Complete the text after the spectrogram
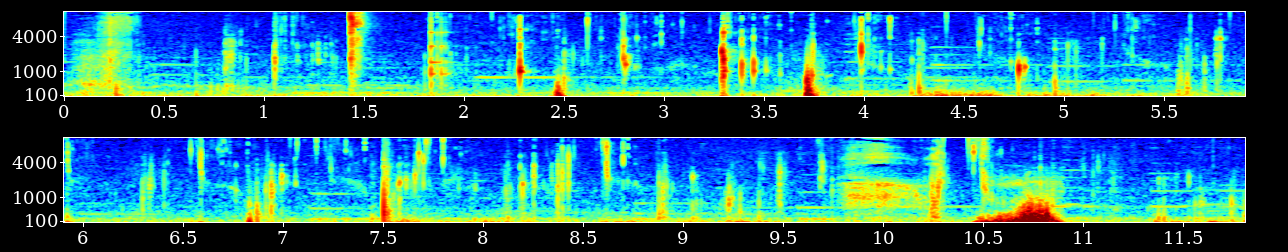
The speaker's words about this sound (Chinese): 来，咬一个洞，然后你来吸。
